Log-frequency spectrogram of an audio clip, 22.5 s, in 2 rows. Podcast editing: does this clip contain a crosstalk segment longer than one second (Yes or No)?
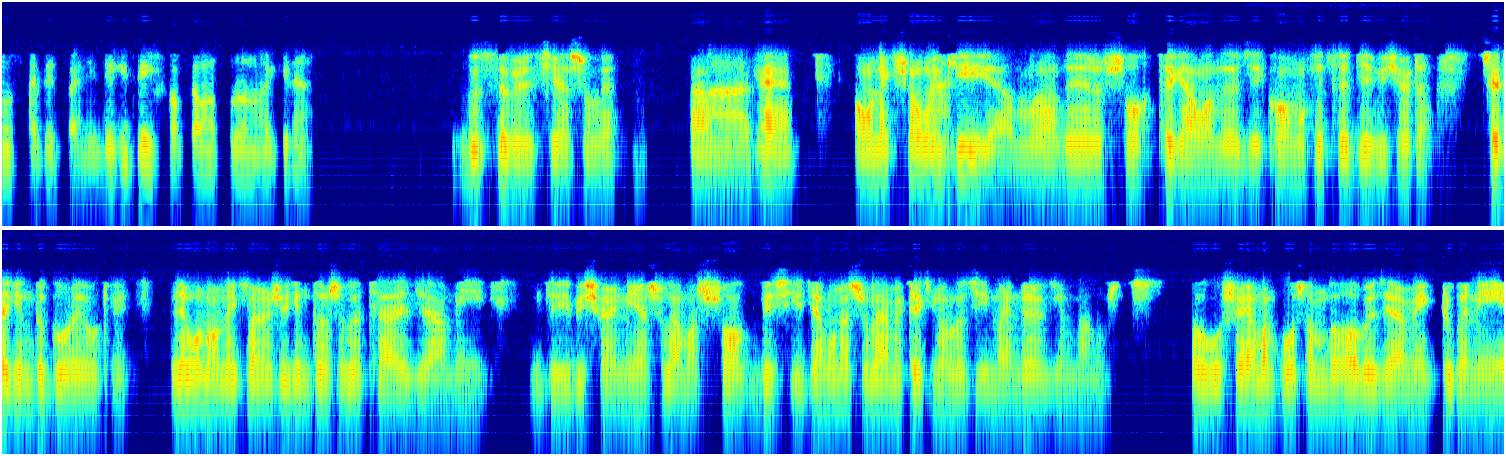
No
